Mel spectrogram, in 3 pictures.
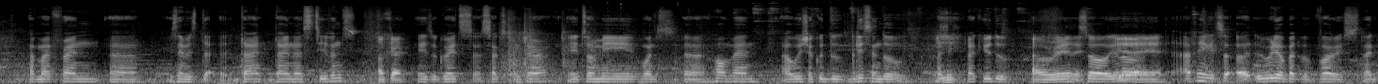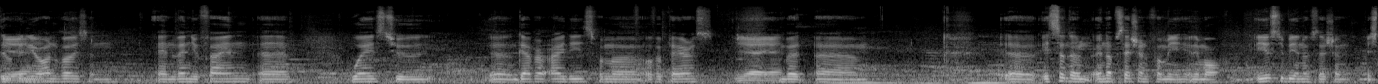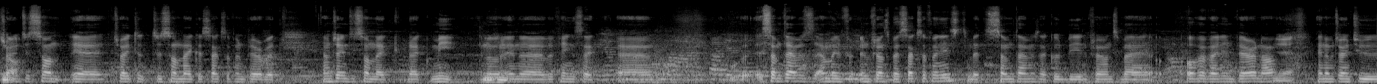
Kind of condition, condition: setting, busy venue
